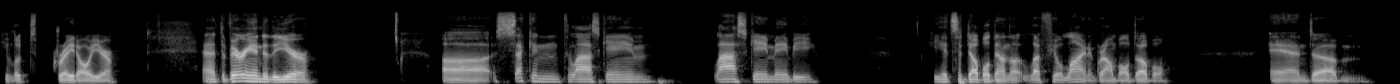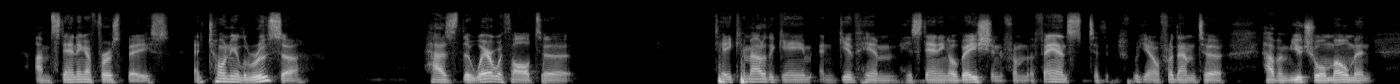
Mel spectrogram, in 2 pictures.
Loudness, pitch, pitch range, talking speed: -22 LUFS, 105 Hz, 100-115 Hz, 155 wpm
